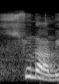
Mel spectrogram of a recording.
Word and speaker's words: सुनामी: तो वो कौन सा नेचुरल डिजास्टर लेकर आता है बेटा, वो लेकर आता है सुनामी। इसमें टी साइलेंट है, मैं बता चुकी हूँ।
